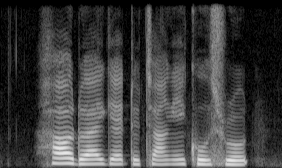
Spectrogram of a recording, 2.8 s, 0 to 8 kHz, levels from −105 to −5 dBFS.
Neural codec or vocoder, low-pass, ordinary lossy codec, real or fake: none; none; none; real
